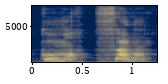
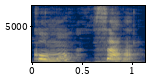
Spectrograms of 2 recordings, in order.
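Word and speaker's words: comment ça va: को ना लाए अपने दिमाग में जैसे मैंने प्रोनाउंस किया वैसे करें क्या बोलेंगे हम कोमो सावा क्या बोलेंगे कोमो सावा अब हमें हम देखेंगे कि हम अपने से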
